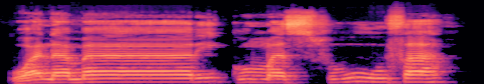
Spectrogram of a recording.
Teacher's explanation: ہا پڑھنا ہے، کیونکہ جب وقف کرتے ہیں تو یہ تا جو ہے وہ حالت وقف میں ہا بن جاتی ہے، یعنی ہم نے ہا کی آواز نکالنی ہے اور اس کو ظاہر بھی کرنا ہے۔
